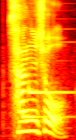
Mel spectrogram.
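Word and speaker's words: 山椒: 산쇼 . 발음 은 한국어 산초 와 비슷합니다 .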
